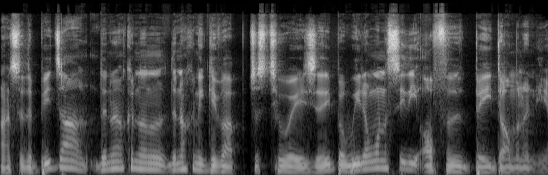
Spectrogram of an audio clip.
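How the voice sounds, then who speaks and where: Speaking with an Australian accent, a man at a medium pitch sounds animated, his pitch swinging very widely as he races along at a very fast pace with hardly any pauses. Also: very clean recording, silent background. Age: 20s. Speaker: day trader streamer. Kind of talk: live trading stream commentary. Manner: casual, animated.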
